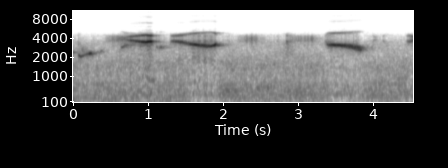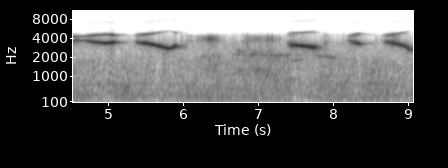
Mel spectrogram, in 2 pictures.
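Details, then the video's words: Captive crested honeyeater from Java singing actively: a string of clear, high whistled phrases, each a short note sliding gently downward, given in bursts roughly every second with brief pauses between. "burung engong,remetuk laut,cucak sintier,eng ong,atau srulingan"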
